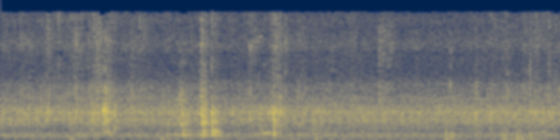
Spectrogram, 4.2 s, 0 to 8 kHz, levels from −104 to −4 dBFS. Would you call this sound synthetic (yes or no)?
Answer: no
